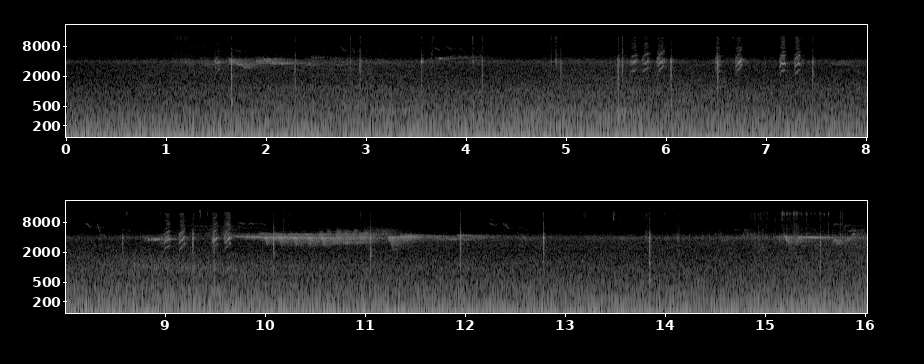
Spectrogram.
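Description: Faint bird chirping in several short spells, the longest about nine to twelve seconds in, with scattered light clicks over a steady low hiss.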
